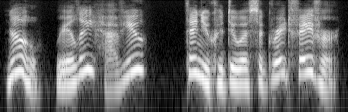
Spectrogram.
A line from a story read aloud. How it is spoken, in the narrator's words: exclaimed Franz in apparent eagerness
